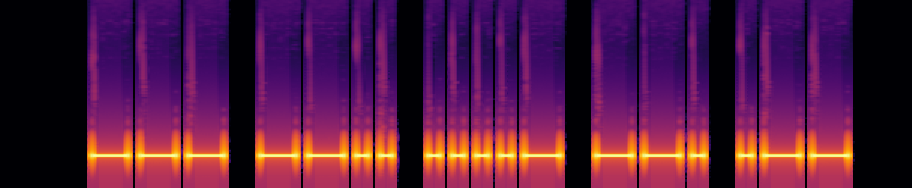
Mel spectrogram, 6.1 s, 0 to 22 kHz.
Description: Morse code, heard as a keyed tone, about 15 wpm, 700 Hz. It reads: OZ4GW
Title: DXCC-100 Call Signs - 5 Characters - Repeated 2x - 15wpm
